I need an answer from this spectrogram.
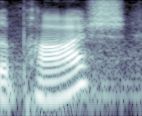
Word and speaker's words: Apache: So in college there was a party called a posh, but it was spelled like Apache, but it's like a traditional party, but everybody just wears like lingerie or whatever.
